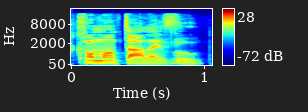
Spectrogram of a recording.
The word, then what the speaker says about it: comment allez-vous: The written version is one thing. Comment à les vos, but it's pronounced comment allez-vous.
